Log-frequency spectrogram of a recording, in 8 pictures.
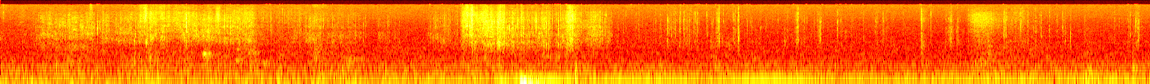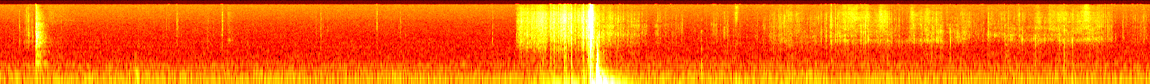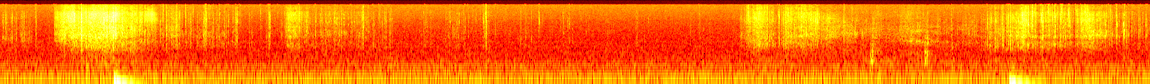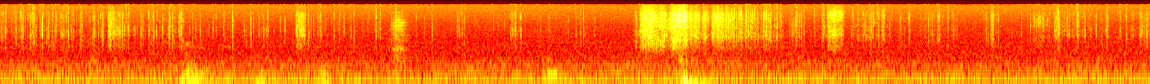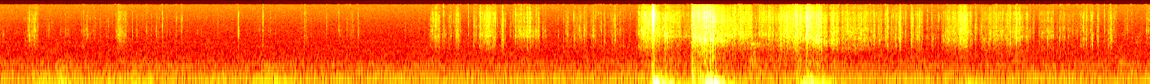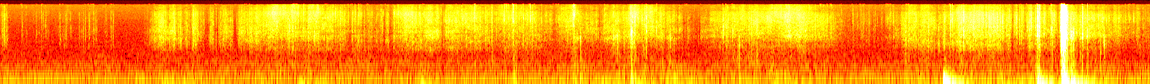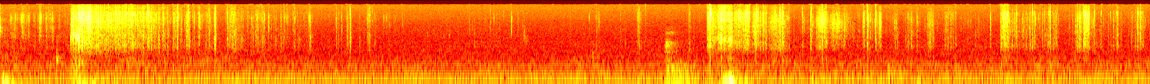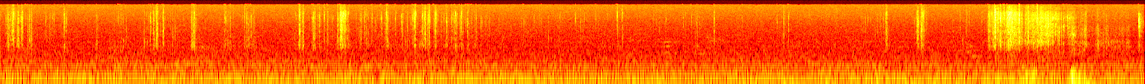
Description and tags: Snapping Rubber Gloves
backdrop, background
